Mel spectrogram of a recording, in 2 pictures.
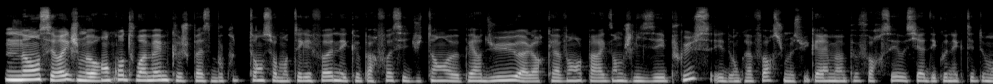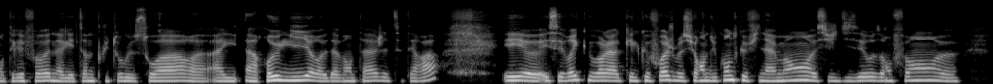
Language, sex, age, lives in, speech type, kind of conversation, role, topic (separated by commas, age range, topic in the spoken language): French, female, 35-39, France, conversation, podcast, guest, Selon toi, les réseaux sociaux encouragent-ils davantage le minimalisme ou l’excès ?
